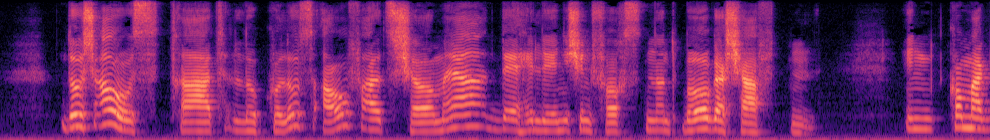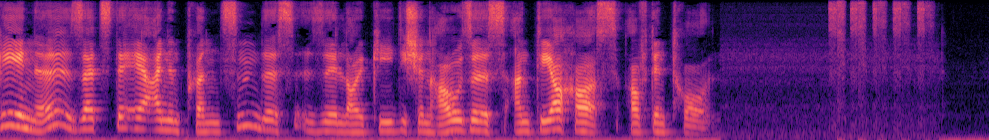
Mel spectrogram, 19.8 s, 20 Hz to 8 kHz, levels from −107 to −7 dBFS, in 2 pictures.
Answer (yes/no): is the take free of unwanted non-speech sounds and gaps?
no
